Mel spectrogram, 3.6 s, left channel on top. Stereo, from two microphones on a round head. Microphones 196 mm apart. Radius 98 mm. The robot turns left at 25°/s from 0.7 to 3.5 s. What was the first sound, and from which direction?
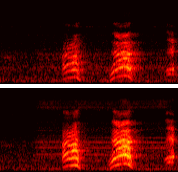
A scream, 75° right (ahead or behind).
